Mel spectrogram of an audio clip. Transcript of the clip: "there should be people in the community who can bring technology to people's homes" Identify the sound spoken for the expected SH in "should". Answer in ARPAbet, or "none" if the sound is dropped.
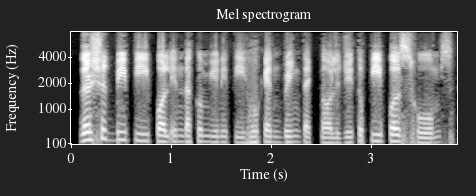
SH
